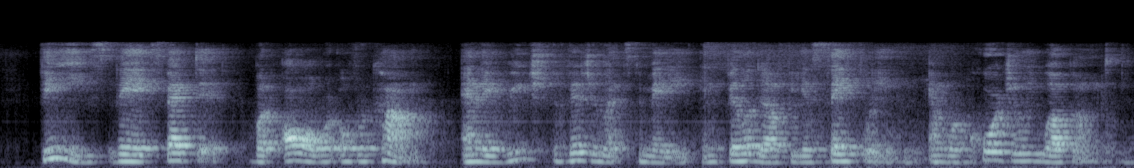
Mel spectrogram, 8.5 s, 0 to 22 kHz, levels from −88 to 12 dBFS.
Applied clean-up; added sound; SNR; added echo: neural separator model SepFormer DNS4.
